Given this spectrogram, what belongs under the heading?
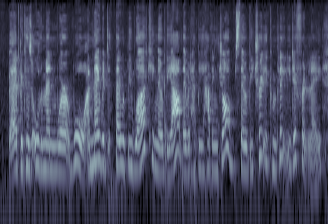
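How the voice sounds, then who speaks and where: Her voice is a plain, everyday voice, fairly high for a woman, with lively intonation. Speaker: English teacher. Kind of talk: lecture.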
